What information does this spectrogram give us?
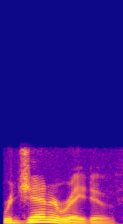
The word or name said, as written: regenerative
